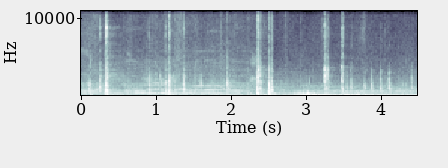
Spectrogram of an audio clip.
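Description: Door mechanism clicking and a door being pulled open: a sharp click shortly after the start, two more close together a little past halfway, then a low rumble as the door moves, over a steady low hum.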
